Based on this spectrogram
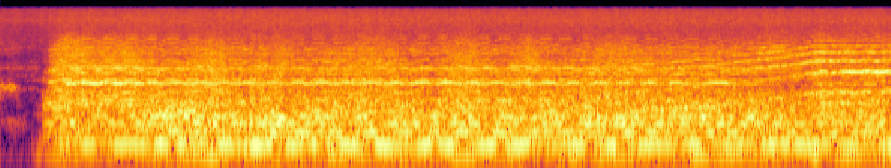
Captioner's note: plane engines revving; suspenseful music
